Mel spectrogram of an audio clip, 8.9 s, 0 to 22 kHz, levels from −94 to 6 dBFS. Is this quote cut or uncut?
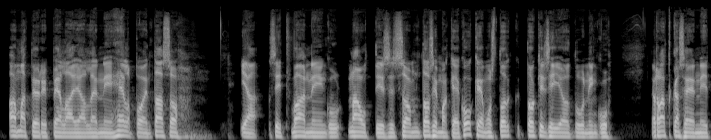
uncut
